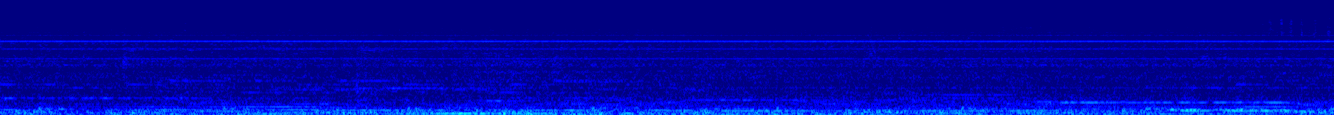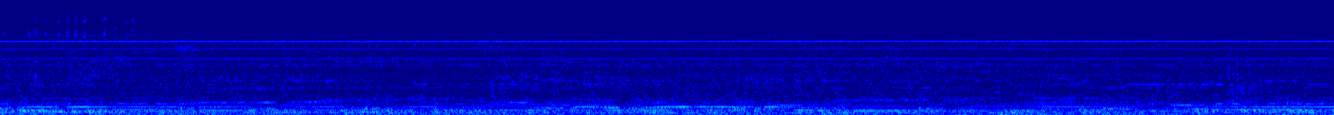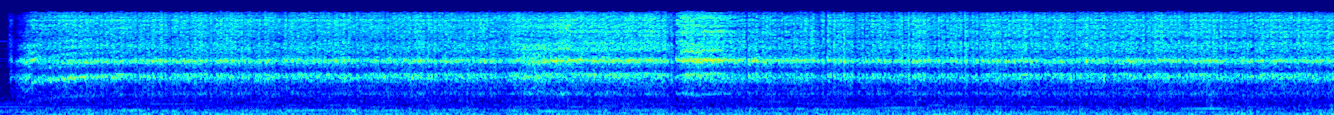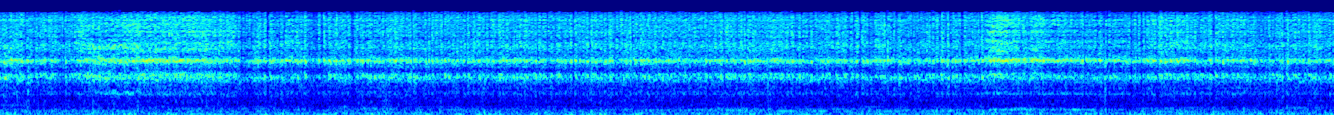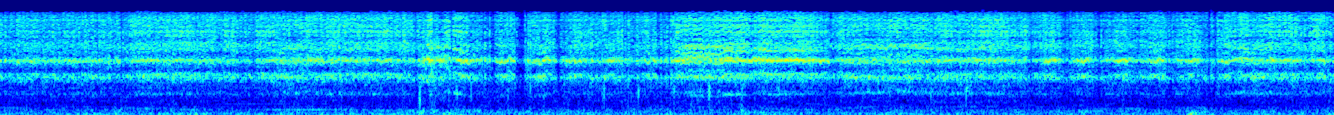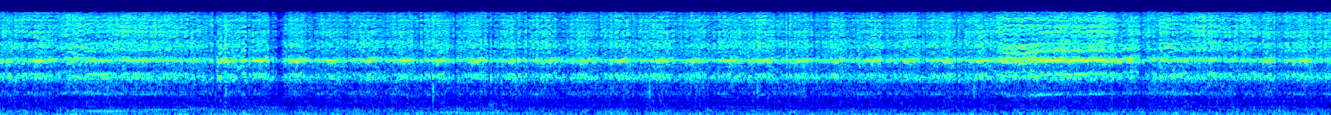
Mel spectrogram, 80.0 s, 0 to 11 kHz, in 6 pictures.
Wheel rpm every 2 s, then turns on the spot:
0, 0, 0, 0, 0, 0, 0, 0, 0, 0, 0, 0, 0, 70, 160, 160, 160, 160, 160, 160, 160, 170, 160, 160, 160, 160, 160, 160, 160, 160, 160, 160, 160, 160, 160, 160, 160, 160, 160, 160.
none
